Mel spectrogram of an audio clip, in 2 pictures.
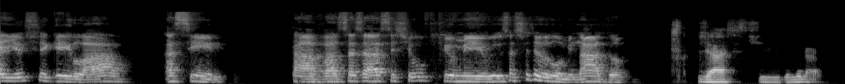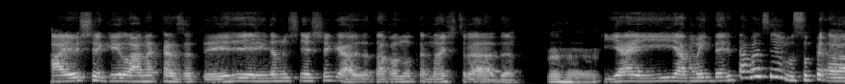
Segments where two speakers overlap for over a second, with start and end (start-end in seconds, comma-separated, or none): none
